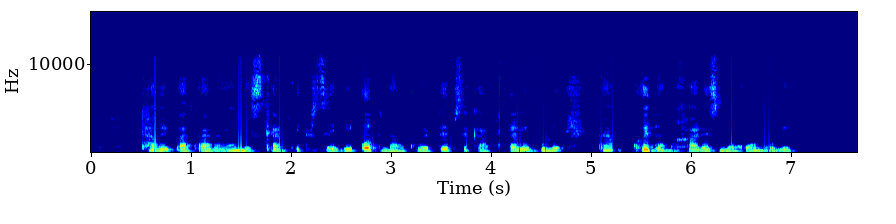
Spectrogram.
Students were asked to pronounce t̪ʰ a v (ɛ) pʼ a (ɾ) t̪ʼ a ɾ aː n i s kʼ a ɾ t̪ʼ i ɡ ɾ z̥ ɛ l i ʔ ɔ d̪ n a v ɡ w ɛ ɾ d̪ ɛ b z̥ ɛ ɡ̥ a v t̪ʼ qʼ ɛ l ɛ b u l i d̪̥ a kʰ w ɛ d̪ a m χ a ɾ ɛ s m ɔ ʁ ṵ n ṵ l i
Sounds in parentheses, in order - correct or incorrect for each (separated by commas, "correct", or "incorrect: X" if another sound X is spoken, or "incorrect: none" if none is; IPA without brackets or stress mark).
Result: incorrect: i, incorrect: none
